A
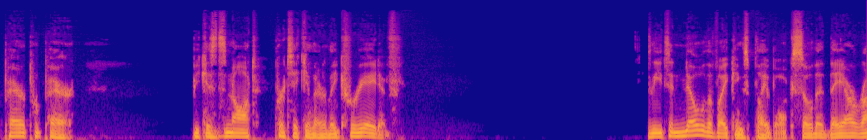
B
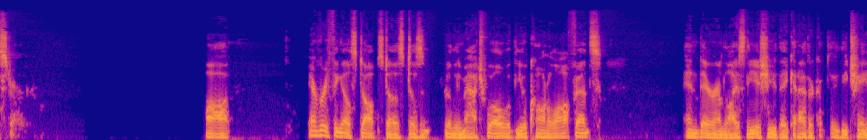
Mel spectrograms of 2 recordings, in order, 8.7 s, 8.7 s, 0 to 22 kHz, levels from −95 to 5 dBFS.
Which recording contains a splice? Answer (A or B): A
